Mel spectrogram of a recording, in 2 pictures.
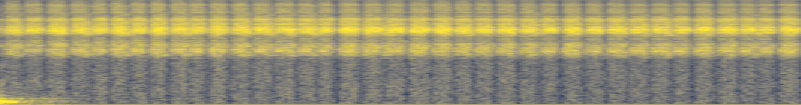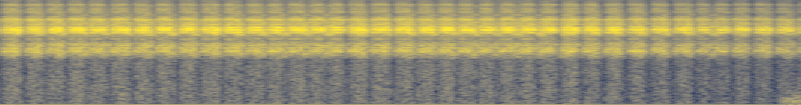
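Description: Cicadas sing in a steady, dense chorus, a loud shimmering high-pitched buzz with a fine rapid pulse that holds unbroken throughout, with no voices present.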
